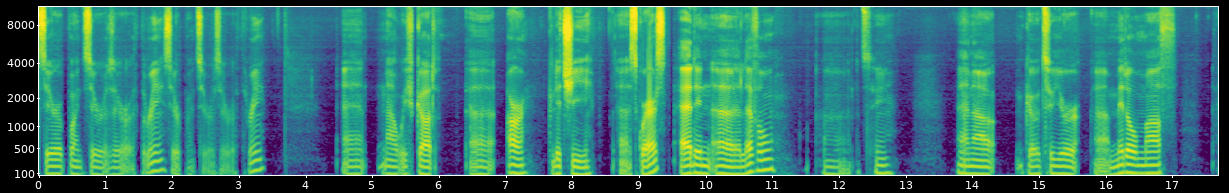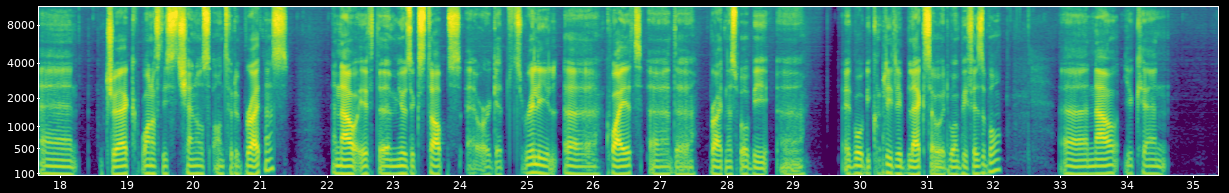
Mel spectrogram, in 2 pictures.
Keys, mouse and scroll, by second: 4.1-5.4 middle drag, 5.7 middle click, 8.6 middle click, 8.8-9.9 typing, 9.4 Escape, 9.4 click, 10.1-11.0 drag, 10.6 Tab, 11.4-12.5 typing, 12.8-14.0 drag, 14.0 middle click, 14.1 click, 14.7 click, 16.8-17.1 drag, 17.4 click, 17.6-18.0 drag, 18.1 click, 19.6-21.2 drag, 21.3 click, 22.0-22.7 drag, 27.0 middle click, 31.4-32.5 drag, 32.8-33.9 drag, 34.8-35.3 drag.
